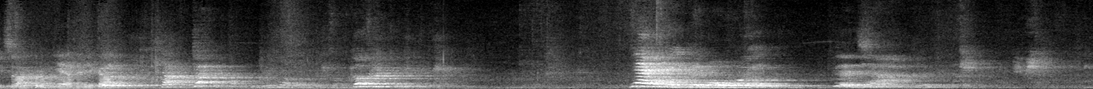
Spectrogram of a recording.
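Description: A woman calls out with excitement in a large echoing hall.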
